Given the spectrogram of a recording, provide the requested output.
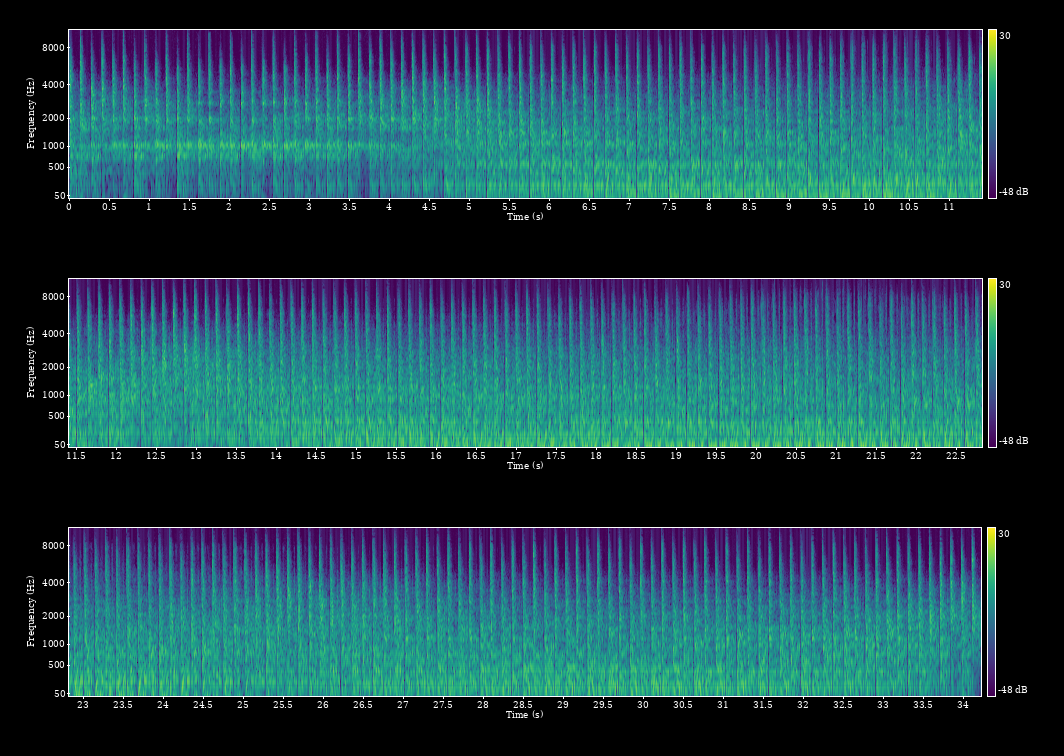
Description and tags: A sound sequence captured from different points of my physical model and different axes. Some post-processing (dynamic compression) may present.
weird, finite-element-method, synthesis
